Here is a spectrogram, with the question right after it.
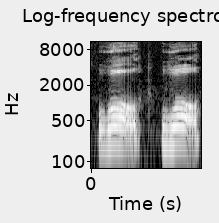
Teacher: in fast American English, we often reduce this in a relaxed way, and we say wool, wool.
